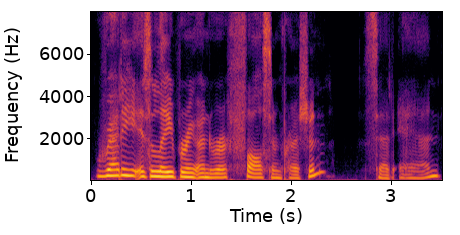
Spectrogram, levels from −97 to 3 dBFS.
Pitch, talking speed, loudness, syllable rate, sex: 215 Hz, 155 wpm, -16 LUFS, 5.8 syllables/s, female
